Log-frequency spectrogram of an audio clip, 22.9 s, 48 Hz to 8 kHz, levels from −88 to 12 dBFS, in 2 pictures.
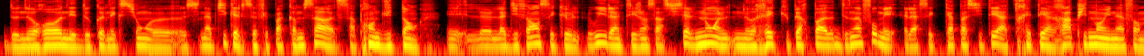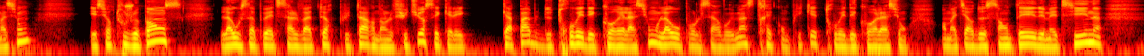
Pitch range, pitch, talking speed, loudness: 115-135 Hz, 120 Hz, 225 wpm, -21 LUFS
